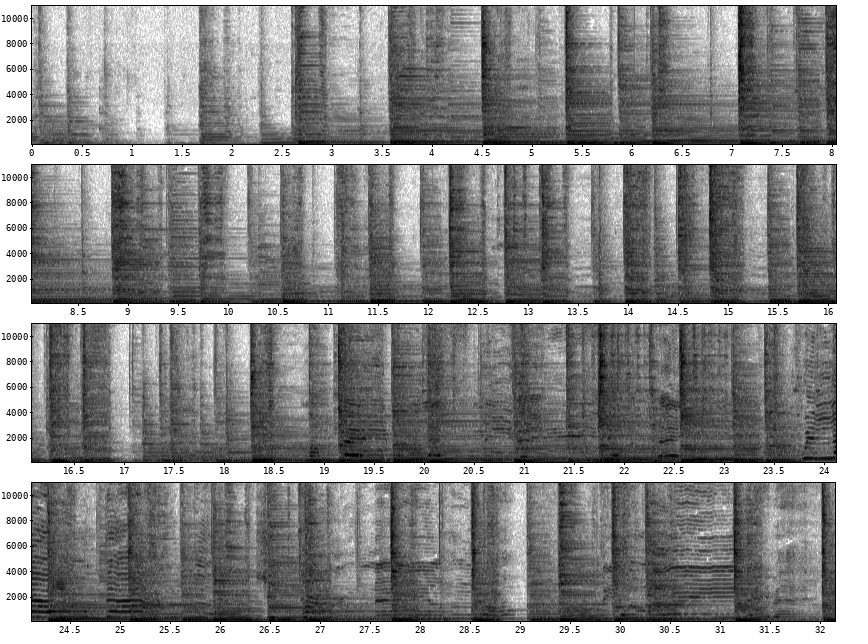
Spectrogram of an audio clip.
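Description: Two acoustic guitars jamming a blues, strummed in a steady rhythm; after a few loose notes they settle into the groove about two and a half seconds in.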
